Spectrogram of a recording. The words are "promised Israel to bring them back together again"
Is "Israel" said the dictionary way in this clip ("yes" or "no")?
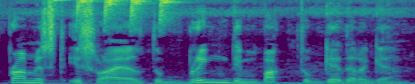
no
